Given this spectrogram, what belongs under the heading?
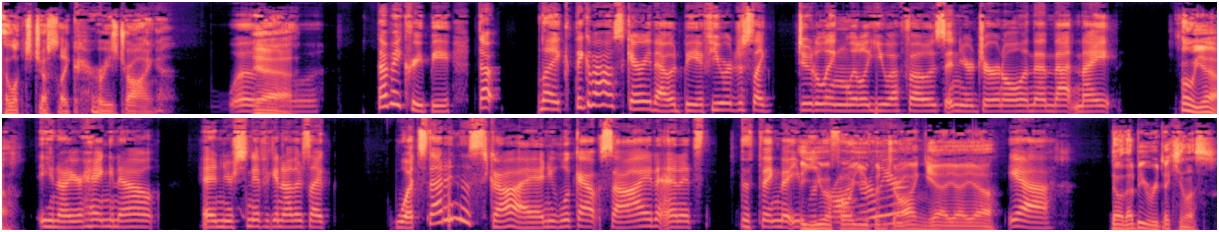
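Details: Adult speaker; normal voice.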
